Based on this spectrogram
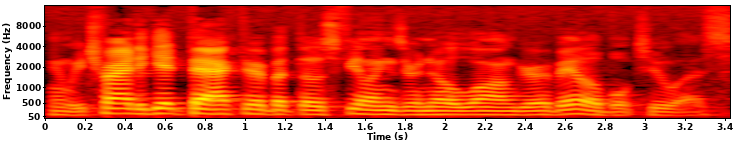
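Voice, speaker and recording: Speaking fast in a mid-range voice, a young adult man preaches a sermon in a conversational, animated style. He tells a story and imitates animal sounds along the way.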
